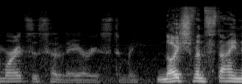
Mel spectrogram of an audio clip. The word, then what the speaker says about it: Neuschwanstein: Neuschwanstein is how it's pronounced.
